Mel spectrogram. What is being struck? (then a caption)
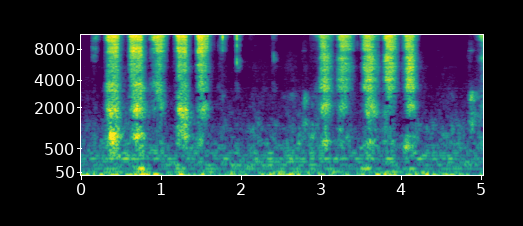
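Wooden colored pencil rubbed on a paper sheet. A yellow wooden colored pencil, held in a hand with long pink nails, rubs back and forth across a flat printed paper coloring sheet. It makes quick, bright, scratchy strokes in two runs separated by a short pause, each stroke a brief hiss with almost no low end.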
